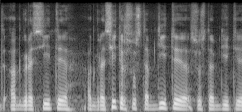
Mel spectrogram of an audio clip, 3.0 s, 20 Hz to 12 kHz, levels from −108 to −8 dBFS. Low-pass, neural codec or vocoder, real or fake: 10.8 kHz; codec, 44.1 kHz, 7.8 kbps, DAC; fake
